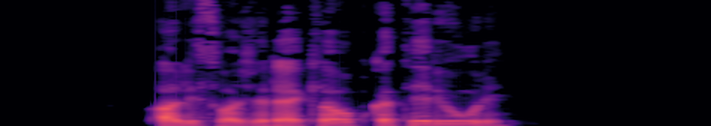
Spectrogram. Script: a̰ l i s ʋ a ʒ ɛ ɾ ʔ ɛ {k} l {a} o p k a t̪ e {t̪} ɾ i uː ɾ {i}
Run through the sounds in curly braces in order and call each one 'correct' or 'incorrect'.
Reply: correct, correct, incorrect: none, correct

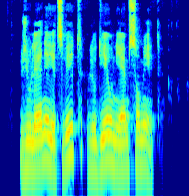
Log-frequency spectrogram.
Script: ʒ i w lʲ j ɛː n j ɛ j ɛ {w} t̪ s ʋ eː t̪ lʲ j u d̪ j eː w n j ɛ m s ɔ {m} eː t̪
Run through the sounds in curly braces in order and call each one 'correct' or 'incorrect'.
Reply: incorrect: none, correct

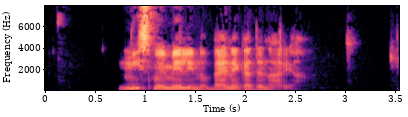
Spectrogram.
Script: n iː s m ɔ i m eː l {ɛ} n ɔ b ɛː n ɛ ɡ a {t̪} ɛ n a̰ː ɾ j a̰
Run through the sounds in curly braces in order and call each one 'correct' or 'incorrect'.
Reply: incorrect: i, incorrect: d̪

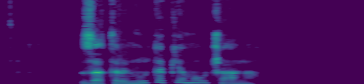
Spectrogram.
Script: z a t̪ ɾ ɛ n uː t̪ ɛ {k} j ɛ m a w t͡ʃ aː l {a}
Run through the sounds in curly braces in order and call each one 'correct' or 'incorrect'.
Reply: correct, correct

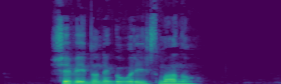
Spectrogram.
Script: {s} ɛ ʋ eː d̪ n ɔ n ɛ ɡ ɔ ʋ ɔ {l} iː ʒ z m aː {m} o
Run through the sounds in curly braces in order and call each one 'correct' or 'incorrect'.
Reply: incorrect: ʃ, incorrect: ɾ, incorrect: n

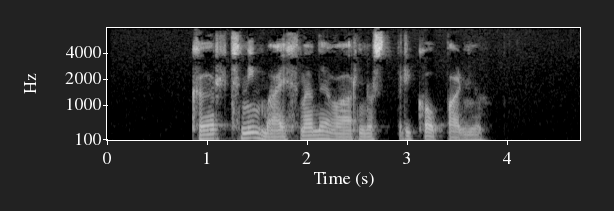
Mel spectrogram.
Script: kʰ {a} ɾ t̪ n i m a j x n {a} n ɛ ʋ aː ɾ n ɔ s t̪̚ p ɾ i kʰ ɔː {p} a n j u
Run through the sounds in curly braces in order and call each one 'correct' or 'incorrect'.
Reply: incorrect: ə, correct, correct

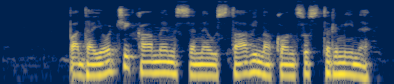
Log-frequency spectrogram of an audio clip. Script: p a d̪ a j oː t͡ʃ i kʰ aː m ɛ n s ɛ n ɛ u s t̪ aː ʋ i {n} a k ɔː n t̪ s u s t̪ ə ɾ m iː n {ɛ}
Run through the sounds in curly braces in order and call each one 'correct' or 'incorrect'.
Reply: correct, correct

